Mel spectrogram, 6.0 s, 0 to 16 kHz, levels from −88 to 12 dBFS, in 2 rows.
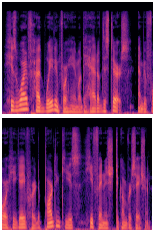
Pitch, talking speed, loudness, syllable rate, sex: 100 Hz, 240 wpm, -18 LUFS, 5.8 syllables/s, male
